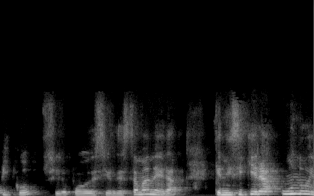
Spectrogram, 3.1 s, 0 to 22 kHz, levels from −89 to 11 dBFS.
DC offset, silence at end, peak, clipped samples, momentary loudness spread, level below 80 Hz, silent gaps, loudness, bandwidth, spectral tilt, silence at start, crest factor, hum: under 0.1%; 0 s; -4 dBFS; under 0.1%; 11 LU; -70 dBFS; none; -22 LUFS; 11 kHz; -5 dB/octave; 0 s; 16 dB; none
